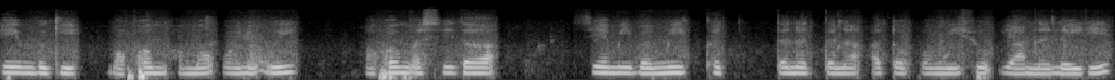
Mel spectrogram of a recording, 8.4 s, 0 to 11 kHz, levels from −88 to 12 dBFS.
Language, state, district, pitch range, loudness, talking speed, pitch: Manipuri, Manipur, Imphal West, 190-210 Hz, -19 LUFS, 100 wpm, 200 Hz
